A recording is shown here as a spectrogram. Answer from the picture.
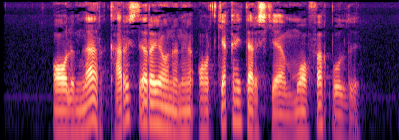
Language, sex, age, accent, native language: Uzbek, male, 18-24, Xorazm, Uzbek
